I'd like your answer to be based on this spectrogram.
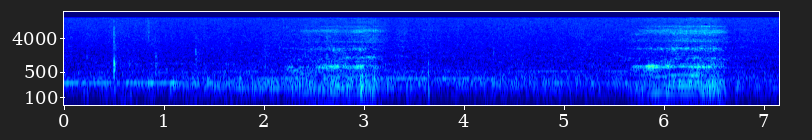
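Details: Two harsh, fluttering snores about three seconds apart against a low room hum; the recorder's own snoring.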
